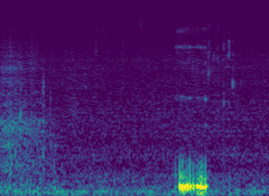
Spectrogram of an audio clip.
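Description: Pause in speech: quiet room tone through a handheld microphone, with a brief low 'mm' hesitation hum from the speaker about one and a half seconds in.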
